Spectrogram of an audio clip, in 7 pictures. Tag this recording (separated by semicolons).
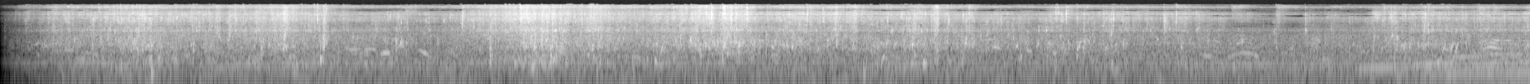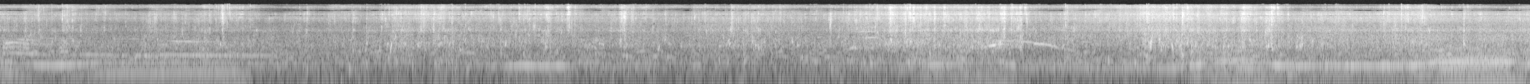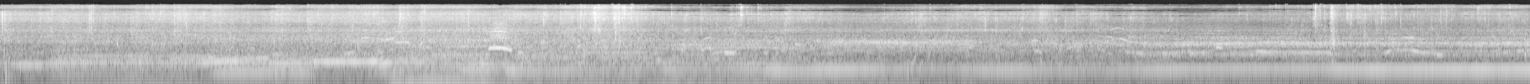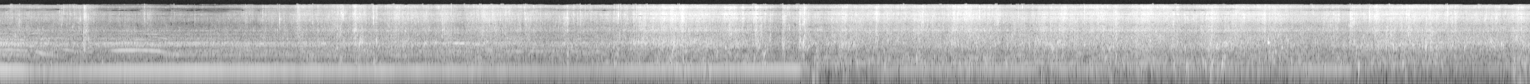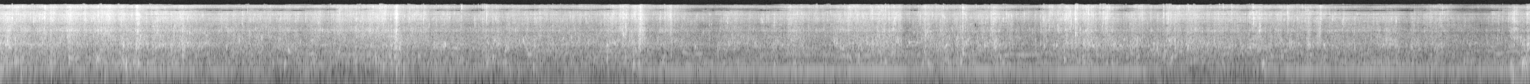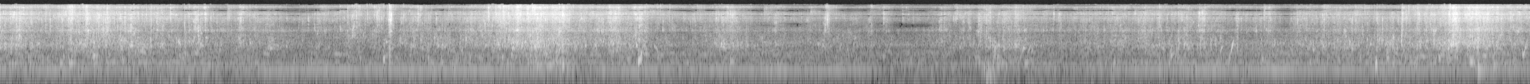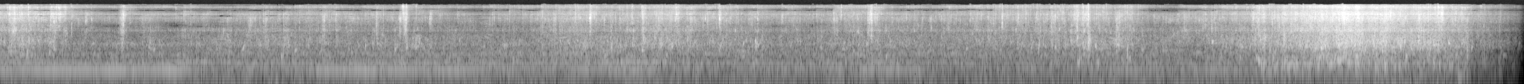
seashore; tunisia; beach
